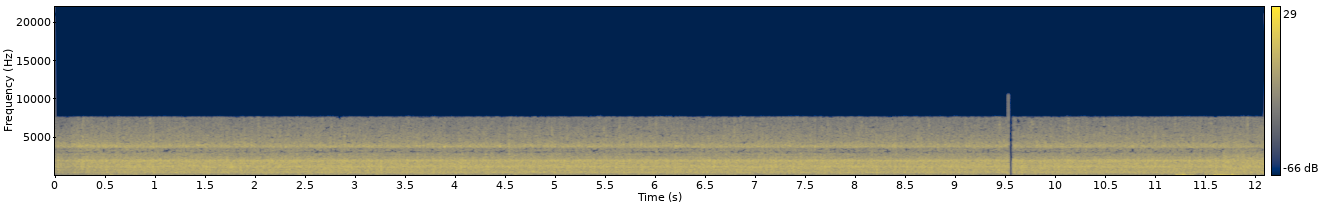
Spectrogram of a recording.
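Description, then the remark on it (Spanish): A dense, steady wash of many hands clapping together: an audience's long applause at a bishop's ceremony, given for the predecessor bishop Bernardo Álvarez. It is sustained at an even loudness for the full length with no voices standing out above it. “Aplauso para Bernardo. Exactamente. Está muy emocionado. Un aplauso largo, además.”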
